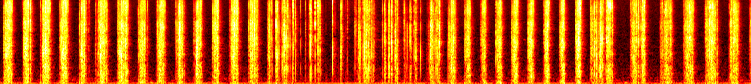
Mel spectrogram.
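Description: Long nails scratch rapidly across a green textured scrub sponge with a pale foam layer, making crunchy, bright, rasping strokes in a steady but slightly uneven rhythm. Each stroke is short and dry with almost no ring, and a faint low hum sits underneath throughout.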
